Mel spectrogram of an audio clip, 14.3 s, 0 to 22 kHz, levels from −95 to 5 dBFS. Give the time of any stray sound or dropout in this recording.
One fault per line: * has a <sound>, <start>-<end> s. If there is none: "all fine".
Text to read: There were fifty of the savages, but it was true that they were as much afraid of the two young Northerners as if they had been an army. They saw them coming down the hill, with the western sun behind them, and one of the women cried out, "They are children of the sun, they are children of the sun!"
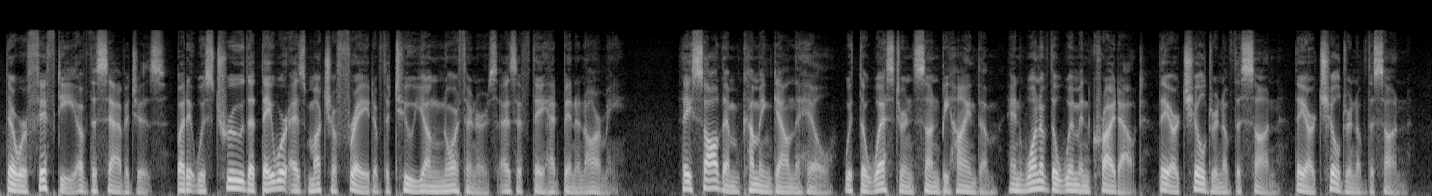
all fine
